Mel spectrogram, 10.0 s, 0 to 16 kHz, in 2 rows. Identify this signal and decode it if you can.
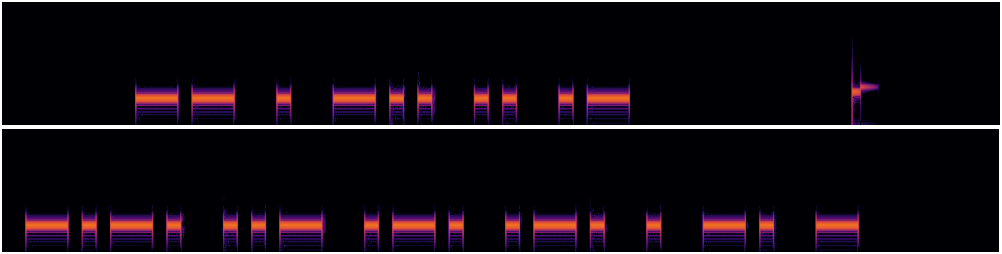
Morse code, heard as a keyed tone, about 17 wpm, 700 Hz. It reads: MEDIA CURRENT
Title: Sentences from Top 1000 Words - Review Part 4 - New Word Drill - 17wpm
